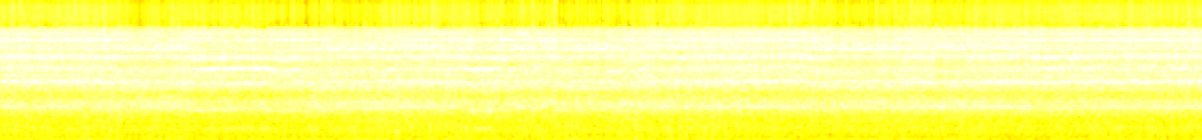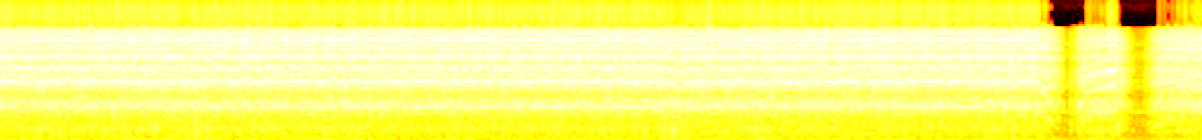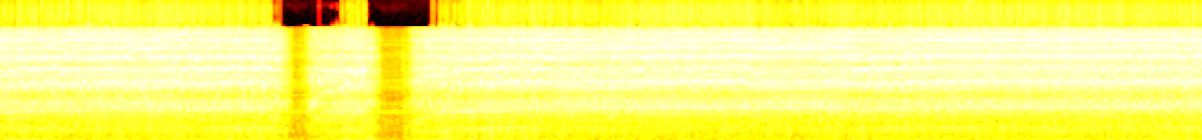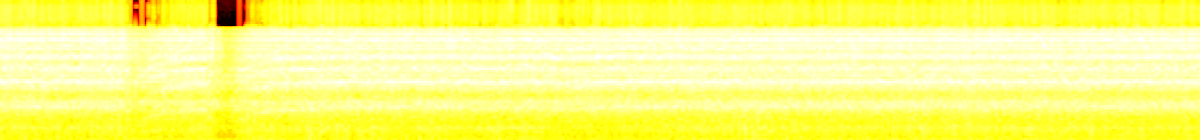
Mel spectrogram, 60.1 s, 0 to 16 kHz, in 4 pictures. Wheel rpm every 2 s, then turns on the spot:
230, 210, 220, 220, 230, 220, 230, 230, 230, 230, 230, 230, 230, 230, 110, 210, 190, 100, 210, 230, 220, 230, 230, 190, 180, 230, 230, 230, 240, 230.
none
